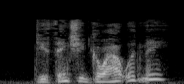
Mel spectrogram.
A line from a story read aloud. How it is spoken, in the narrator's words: I whispered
